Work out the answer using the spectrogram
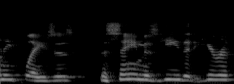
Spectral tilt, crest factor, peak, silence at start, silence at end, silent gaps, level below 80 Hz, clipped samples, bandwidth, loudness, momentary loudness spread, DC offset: -4.5 dB/octave; 14 dB; -26 dBFS; 0 s; 0 s; none; -82 dBFS; under 0.1%; 7.8 kHz; -38 LUFS; 8 LU; under 0.1%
